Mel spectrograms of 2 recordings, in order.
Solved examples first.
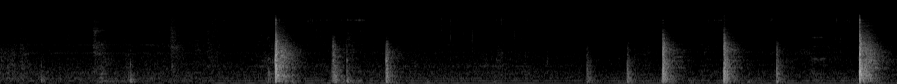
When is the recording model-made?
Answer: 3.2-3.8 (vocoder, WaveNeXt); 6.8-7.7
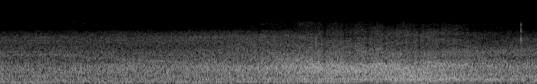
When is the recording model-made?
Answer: 0.0-1.5 (vocoder, BigVGAN v2); 2.1-5.4

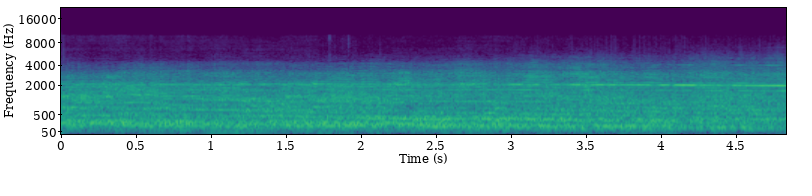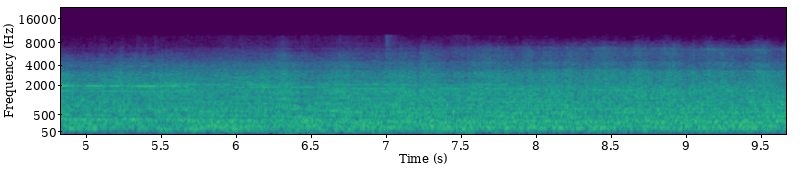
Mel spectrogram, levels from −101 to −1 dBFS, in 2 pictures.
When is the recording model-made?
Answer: 0.0-1.7 (codec, SNAC); 2.2-3.0; 5.5-7.8

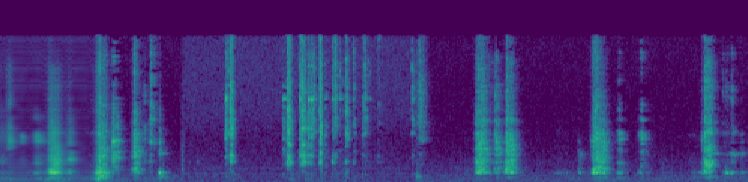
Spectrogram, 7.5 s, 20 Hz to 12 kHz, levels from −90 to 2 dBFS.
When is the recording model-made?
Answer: 0.0-1.0 (vocoder, Vocos)

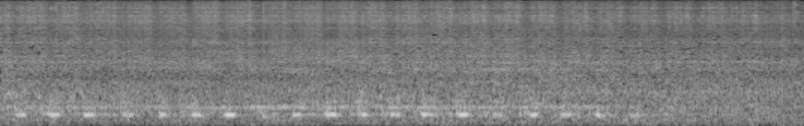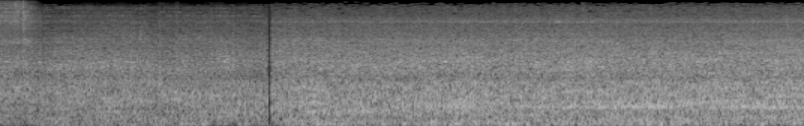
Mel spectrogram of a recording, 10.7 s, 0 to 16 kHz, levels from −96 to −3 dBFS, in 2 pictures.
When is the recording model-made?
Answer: 0.7-2.4 (codec, SNAC); 5.1-7.1

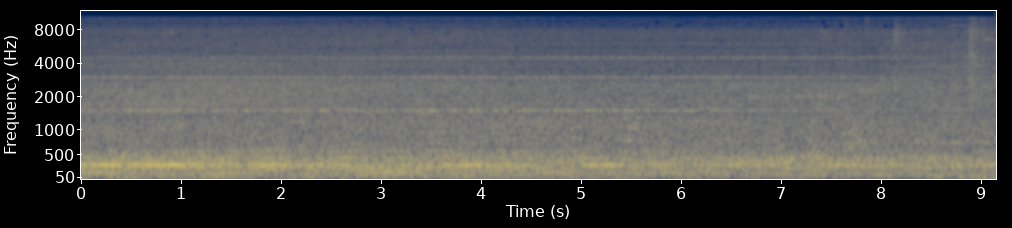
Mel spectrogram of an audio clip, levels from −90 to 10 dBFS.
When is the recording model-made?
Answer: 0.0-4.3 (vocoder, Vocos); 6.3-9.2

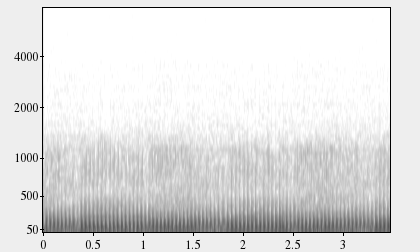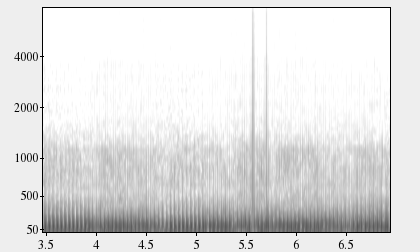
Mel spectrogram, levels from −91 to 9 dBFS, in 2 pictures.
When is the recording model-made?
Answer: 3.9-4.6 (vocoder, BigVGAN v2); 5.1-6.9

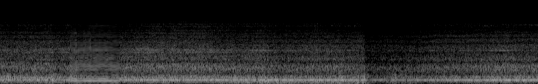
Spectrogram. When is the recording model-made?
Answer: 0.7-1.2 (vocoder, HiFi-GAN)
